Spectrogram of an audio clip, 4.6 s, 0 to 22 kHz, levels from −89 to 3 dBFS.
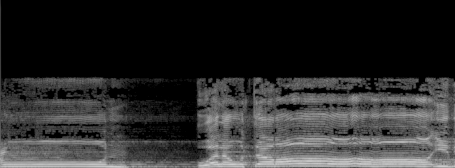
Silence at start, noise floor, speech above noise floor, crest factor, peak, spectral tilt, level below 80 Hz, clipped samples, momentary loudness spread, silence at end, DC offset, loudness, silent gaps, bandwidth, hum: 0 s; -43 dBFS; 24 dB; 12 dB; -8 dBFS; -2.5 dB/octave; -70 dBFS; under 0.1%; 8 LU; 0 s; under 0.1%; -19 LUFS; none; 12 kHz; none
